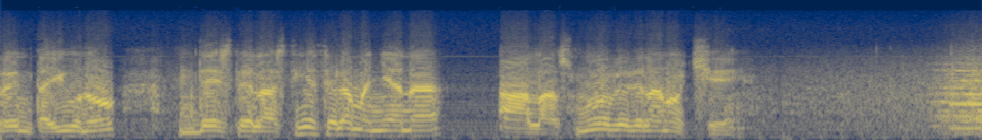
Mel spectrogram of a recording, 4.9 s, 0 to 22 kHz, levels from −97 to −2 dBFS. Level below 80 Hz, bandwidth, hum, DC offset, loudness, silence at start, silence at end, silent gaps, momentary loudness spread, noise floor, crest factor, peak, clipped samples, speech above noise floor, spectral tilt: -64 dBFS; 15 kHz; none; under 0.1%; -18 LUFS; 0 s; 0 s; none; 19 LU; -38 dBFS; 12 dB; -8 dBFS; under 0.1%; 19 dB; -3.5 dB/octave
